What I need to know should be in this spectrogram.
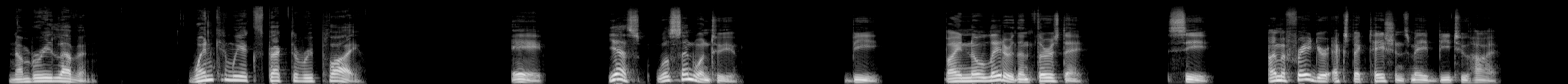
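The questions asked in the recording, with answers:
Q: When can we expect a reply?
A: B: By no later than Thursday.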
